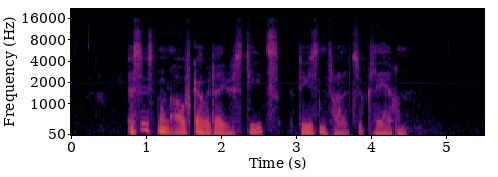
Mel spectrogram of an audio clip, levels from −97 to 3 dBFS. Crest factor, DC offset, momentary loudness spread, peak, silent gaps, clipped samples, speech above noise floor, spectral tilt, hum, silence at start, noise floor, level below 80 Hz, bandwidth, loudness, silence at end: 18 dB; under 0.1%; 11 LU; -28 dBFS; none; under 0.1%; 39 dB; -5.5 dB/octave; none; 0.75 s; -83 dBFS; -66 dBFS; 16 kHz; -45 LUFS; 1.05 s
